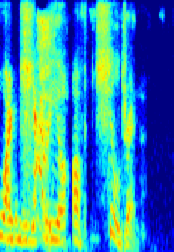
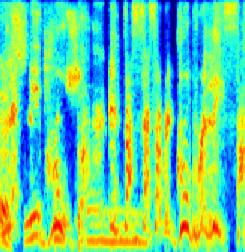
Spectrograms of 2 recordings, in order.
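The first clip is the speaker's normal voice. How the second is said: fiery preaching; 2 semitones lower than usual. Acted. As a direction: preach it with full force. Preaching at full force.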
